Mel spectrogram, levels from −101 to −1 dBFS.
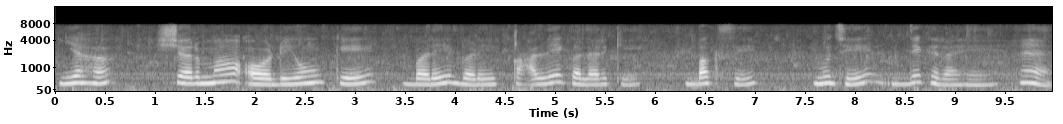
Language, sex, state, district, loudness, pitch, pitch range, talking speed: Hindi, female, Madhya Pradesh, Dhar, -18 LUFS, 240 Hz, 220-265 Hz, 80 wpm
